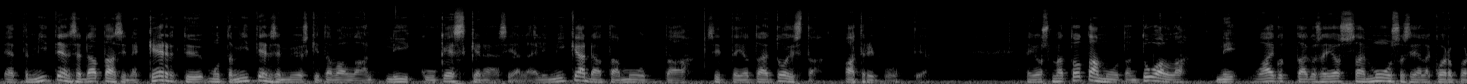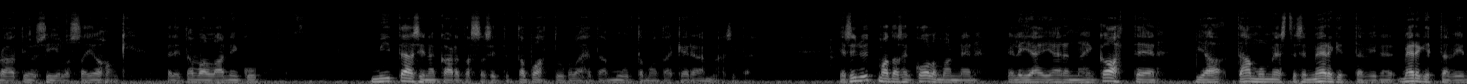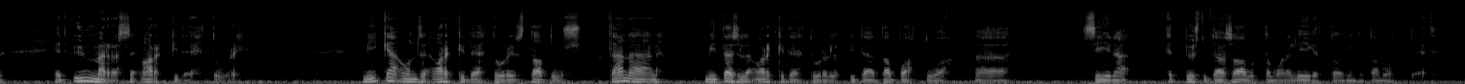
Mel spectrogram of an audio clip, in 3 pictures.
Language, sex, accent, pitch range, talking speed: Finnish, male, native, 100-120 Hz, 130 wpm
